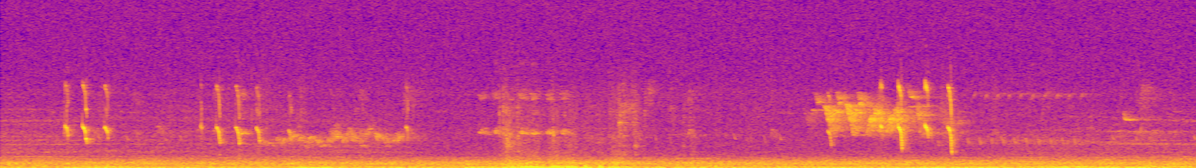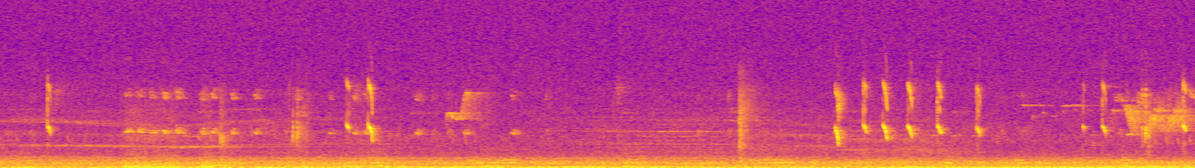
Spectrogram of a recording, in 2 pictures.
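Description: Nesting birds call back and forth at a nest while a parent returns to feed its chicks. Short, thin chirps come in a few scattered bursts over a steady low background hum.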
